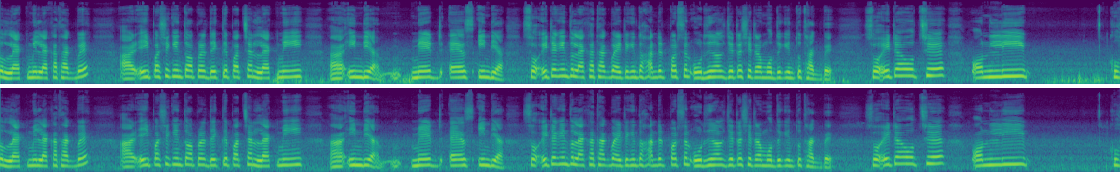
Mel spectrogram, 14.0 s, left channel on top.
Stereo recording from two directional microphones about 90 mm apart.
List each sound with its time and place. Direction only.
0.0 s a woman's voice: 50° left (ahead or behind)
13.9 s a woman's voice: 50° left (ahead or behind)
